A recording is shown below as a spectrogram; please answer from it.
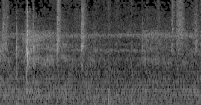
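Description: Faint rubbing of hands rolling dough on a thin plastic cutting board, with a few light ticks, over a steady low hum.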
